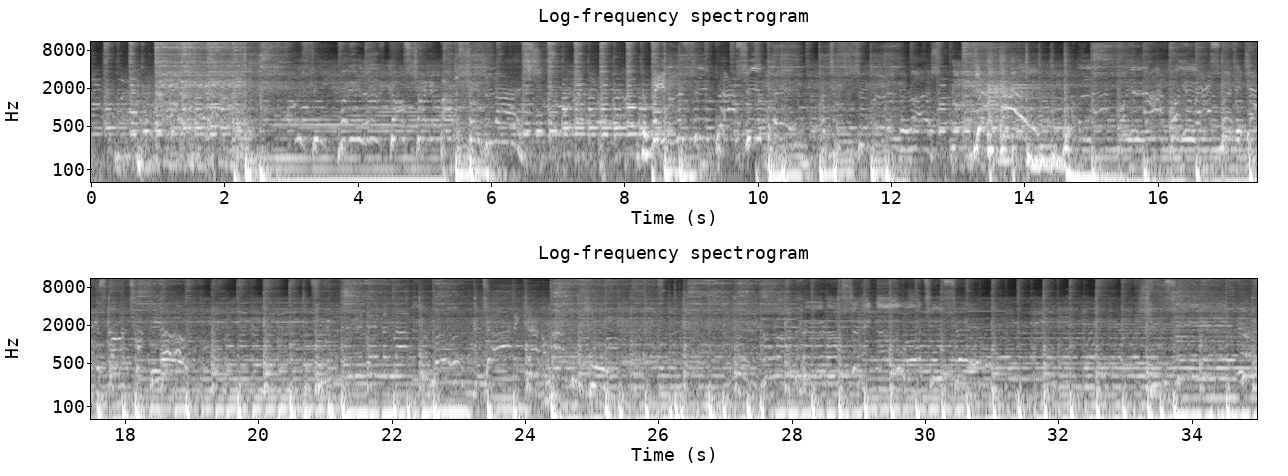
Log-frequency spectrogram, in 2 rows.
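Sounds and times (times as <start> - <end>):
live rock band: 0.0 - 34.9
steady drum beat: 0.0 - 34.9
person singing: 2.8 - 19.2, 20.6 - 25.8, 27.2 - 31.4, 33.1 - 34.9.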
